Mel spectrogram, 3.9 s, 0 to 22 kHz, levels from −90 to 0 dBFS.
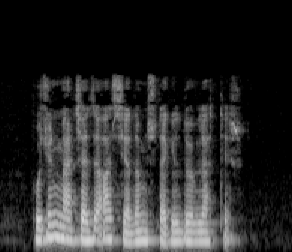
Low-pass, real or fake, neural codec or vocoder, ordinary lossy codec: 7.2 kHz; real; none; MP3, 48 kbps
